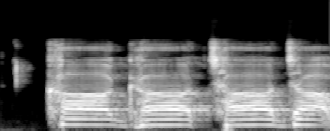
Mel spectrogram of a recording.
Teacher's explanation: పలికేటప్పుడు మనం పొట్ట నుండి గాలిని బయటికి తీయవలసి ఉంటుంది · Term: మహాప్రాణాలు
